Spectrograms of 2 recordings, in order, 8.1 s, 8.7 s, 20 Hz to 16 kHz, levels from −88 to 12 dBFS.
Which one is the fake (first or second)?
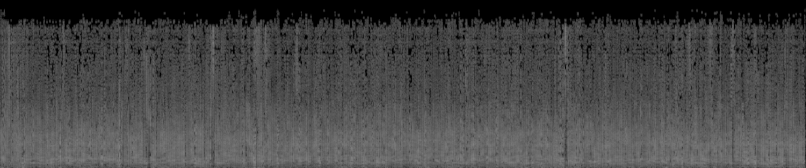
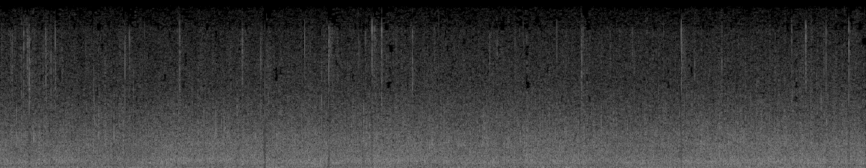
first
